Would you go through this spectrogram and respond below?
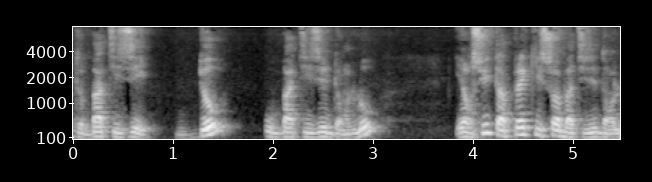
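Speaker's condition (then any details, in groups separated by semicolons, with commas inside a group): No condition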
